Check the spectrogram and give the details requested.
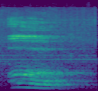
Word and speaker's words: Om: When you explain the sacred syllable Om, you refer only to the O, the U, and the Ma. A-U-M. Om.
